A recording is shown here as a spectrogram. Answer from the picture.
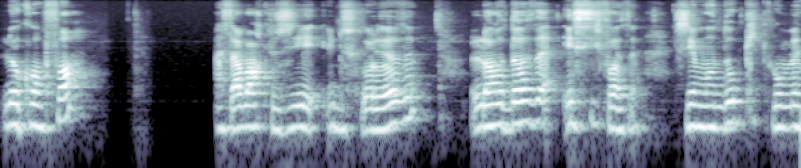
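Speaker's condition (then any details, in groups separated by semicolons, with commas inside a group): Multiple sclerosis; uses wheelchair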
